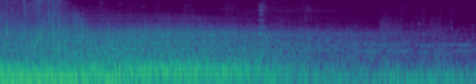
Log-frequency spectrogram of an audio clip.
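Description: A loud, booming Bombarda spell blast from the Hogwarts Legacy video game, a broad roaring explosion that starts at full force and slowly decays into a rumbling tail over several seconds.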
